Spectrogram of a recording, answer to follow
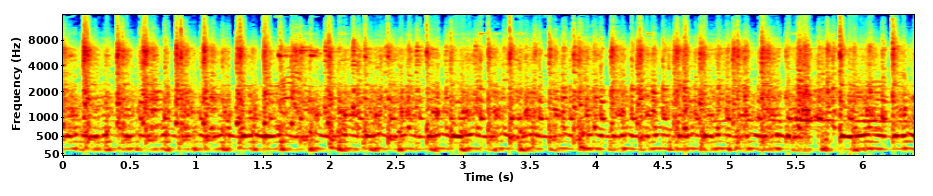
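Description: Loud drumming, rapid strokes several times a second, under a held, slightly wavering note.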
